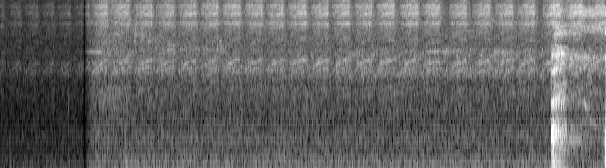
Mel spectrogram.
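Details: After a second of silence comes steady background hiss with faint ticking, then a thump near the end and a sharp knock at the close; no animal calls.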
